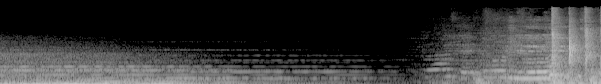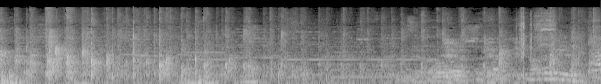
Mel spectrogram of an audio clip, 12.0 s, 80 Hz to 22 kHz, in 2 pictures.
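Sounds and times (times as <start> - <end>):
people clapping: 4.8 - 12.0.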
